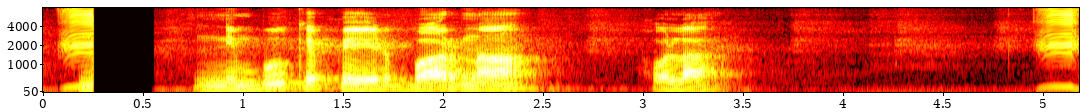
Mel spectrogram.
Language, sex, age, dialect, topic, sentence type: Bhojpuri, male, 18-24, Southern / Standard, agriculture, statement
